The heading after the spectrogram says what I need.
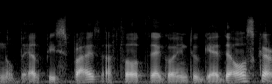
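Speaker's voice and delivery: normal talking voice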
